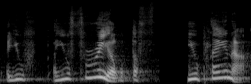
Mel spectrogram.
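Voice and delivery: high, squeezed disbelief without shouting; incredulous. Retold or imitated. Guest reacting to being hung up on, incredulous. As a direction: react high-pitched, as if baffled.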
